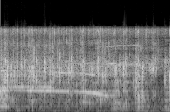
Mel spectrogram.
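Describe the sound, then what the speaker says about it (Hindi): Crowd at a political rally in Bhagalpur clapping in support of the women present, a dense, sustained wash of applause with faint cheering mixed in. "एक बार हमारी माओ बहनों के लिए आप लोग ताली बजा करके उनका समर्थन करें"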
